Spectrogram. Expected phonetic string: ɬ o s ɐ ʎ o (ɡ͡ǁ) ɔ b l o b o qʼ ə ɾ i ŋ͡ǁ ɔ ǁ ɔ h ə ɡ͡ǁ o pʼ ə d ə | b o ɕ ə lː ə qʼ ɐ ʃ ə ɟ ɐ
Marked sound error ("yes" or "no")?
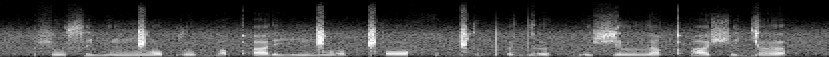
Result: yes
